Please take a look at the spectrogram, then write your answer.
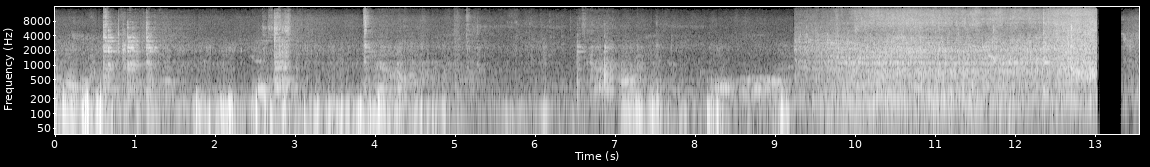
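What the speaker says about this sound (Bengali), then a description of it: "তো জল গরম করে নিয়ে এসেছি ঘর থেকে, তো এখন জলটা দিয়ে দিচ্ছি" Hot water pours into a pot of country chicken curry (kosha mangsho) in a steady, loud rushing stream for a few seconds, following scattered clinks and kitchen knocks.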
